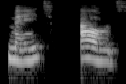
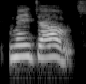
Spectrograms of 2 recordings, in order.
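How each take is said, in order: First: The two words are said separately and carefully. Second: The final consonant joins onto the next word. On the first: "This is how it is pronounced in isolation by a careful speaker" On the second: "if we pronounce it in connected speech, it will sound uh, drastically different"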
